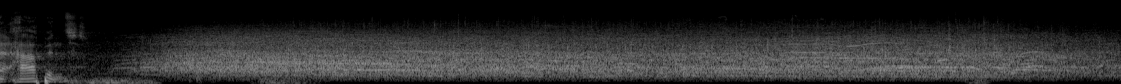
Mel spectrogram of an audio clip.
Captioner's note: applause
